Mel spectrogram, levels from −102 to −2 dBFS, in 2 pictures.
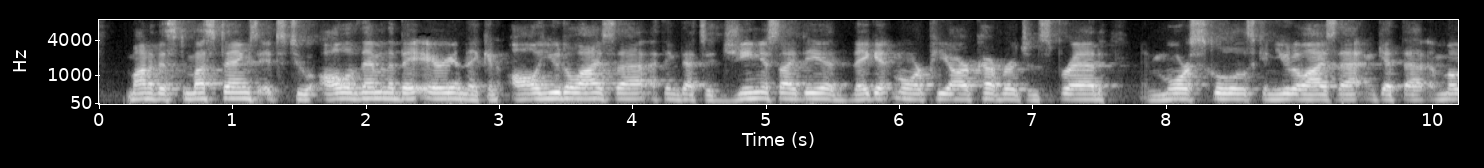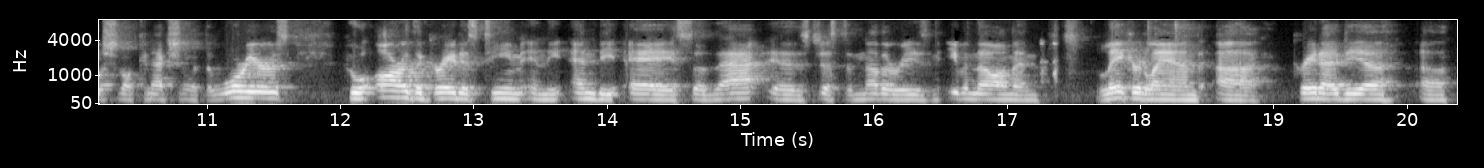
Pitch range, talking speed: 140-160 Hz, 200 wpm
